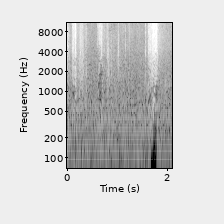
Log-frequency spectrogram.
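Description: Bible pages being turned by hand: several short papery rustles and flicks, the loudest about a second and a half in.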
